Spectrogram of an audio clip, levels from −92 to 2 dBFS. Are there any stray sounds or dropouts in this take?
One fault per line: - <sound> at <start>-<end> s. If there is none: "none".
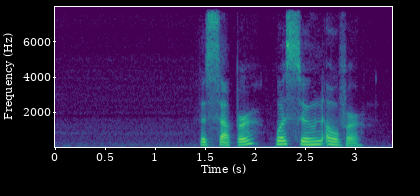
none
